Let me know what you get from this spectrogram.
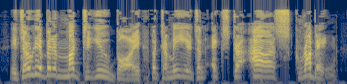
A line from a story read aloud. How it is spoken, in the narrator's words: shouted Filch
